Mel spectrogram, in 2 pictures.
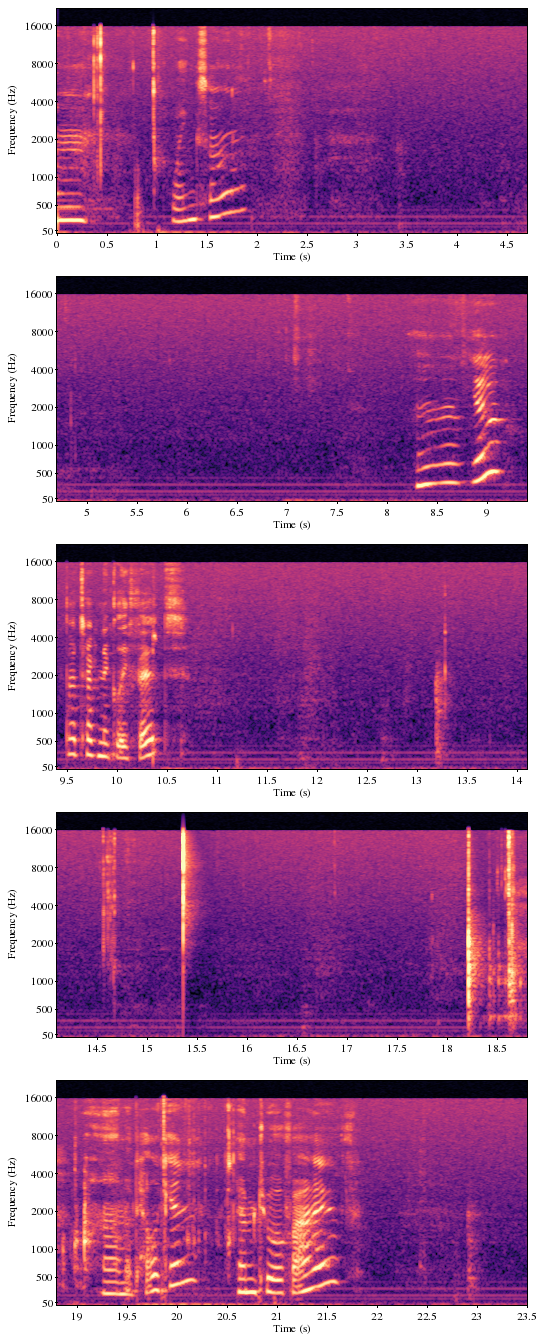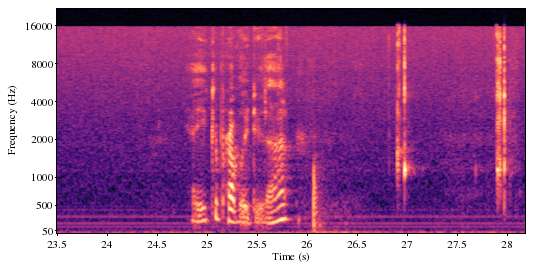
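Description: Plastic pen caps click as they are pulled off and pushed onto pens.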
